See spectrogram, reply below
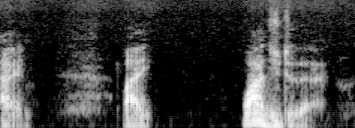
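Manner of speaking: tender, gentle, hushed, very soft voice. A parent shows how they speak to a disobedient son: retelling in a gentle voice. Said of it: "gentle voice".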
